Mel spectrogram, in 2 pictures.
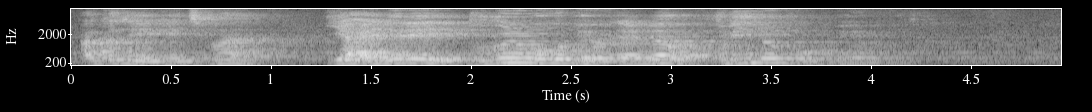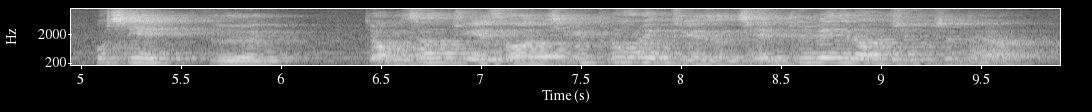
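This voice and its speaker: A man delivers a sermon in a chatty, questioning style, his voice pitched high for a man. The sound is heavily echoey, with a long hall reverb, and he stands well away from the microphone. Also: a bit bright, a little hiss or hum. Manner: conversational preaching with questions to the congregation. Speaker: youth ministry preacher. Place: church sanctuary. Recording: roomy hall, distant mic.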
